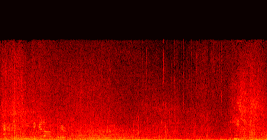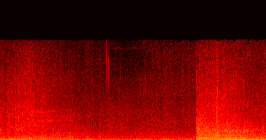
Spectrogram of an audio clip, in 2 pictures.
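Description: Wind blows steadily outdoors with a low rumble.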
